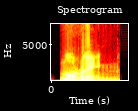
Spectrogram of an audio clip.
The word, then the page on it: moraine: British English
